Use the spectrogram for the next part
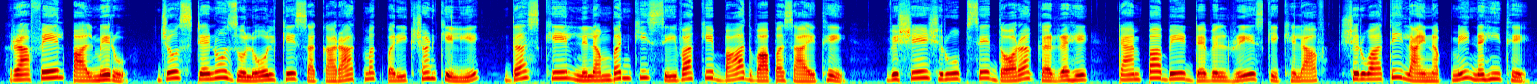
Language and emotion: Hindi, neutral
